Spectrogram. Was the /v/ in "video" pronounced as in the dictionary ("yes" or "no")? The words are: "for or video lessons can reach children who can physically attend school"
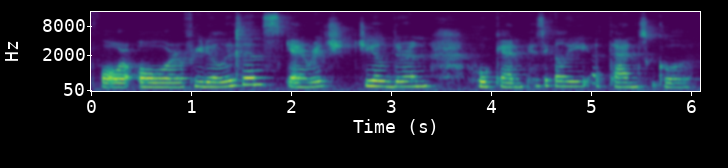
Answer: no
